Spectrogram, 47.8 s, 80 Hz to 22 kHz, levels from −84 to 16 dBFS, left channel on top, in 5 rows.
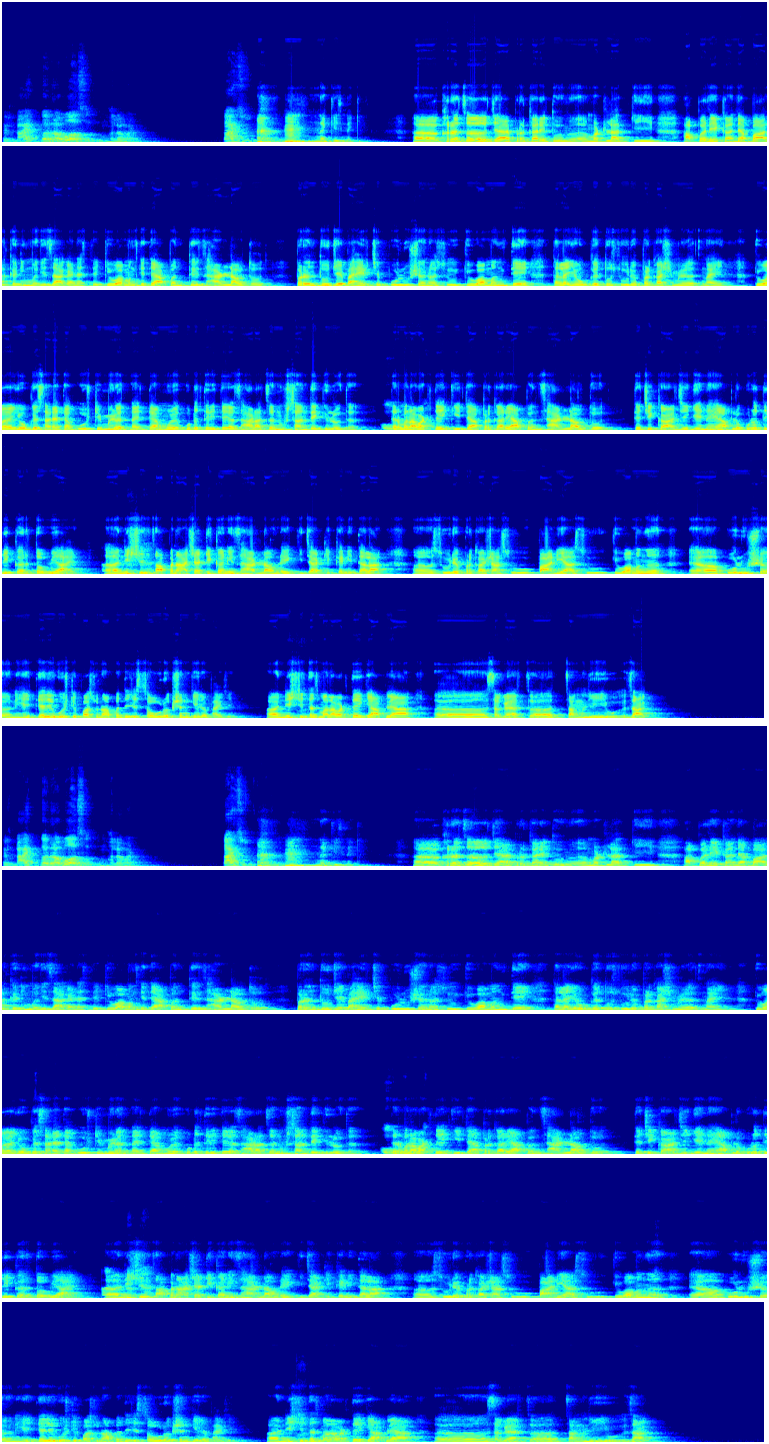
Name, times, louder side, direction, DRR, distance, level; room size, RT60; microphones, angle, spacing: voice 1, 0.0-1.6 2.8-3.7 23.9-24.5 29.9-30.6 36.8-36.9 41.9-42.2, right 1 dB, 40° right, 2 dB, 0.9 m, -33 dB
voice 2, 3.2-4.4 5.1-12.8 13.2-23.6 24.0-26.7 27.0-29.6 30.0-41.1 41.6-43.3 43.6-46.3, left 4 dB, 35° left, 8 dB, 0.4 m, -24 dB
4.7 x 2.3 x 4.0 m, 0.74 s
head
